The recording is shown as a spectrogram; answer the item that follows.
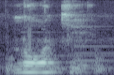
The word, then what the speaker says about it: Loki: For example, you would say Loki, I would say Loki because that's what his name is, Loki, the the god of mischief.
